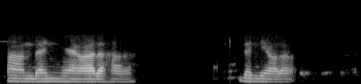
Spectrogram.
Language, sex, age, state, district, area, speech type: Sanskrit, male, 18-30, Kerala, Thiruvananthapuram, urban, conversation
